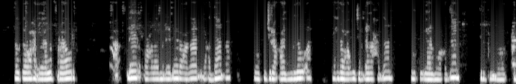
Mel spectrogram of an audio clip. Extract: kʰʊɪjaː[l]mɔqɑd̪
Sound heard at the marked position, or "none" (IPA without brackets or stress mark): l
